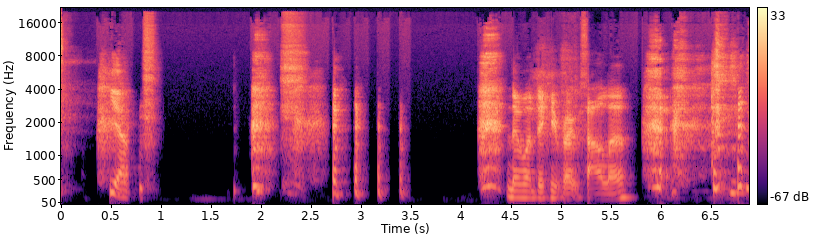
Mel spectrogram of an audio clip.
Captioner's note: laughs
